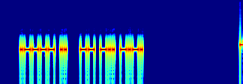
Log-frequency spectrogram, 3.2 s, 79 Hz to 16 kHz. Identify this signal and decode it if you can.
Morse code, heard as a keyed tone, about 44 wpm, 700 Hz. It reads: 1I MDC
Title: Winter Field Day Exchanges 45wpm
